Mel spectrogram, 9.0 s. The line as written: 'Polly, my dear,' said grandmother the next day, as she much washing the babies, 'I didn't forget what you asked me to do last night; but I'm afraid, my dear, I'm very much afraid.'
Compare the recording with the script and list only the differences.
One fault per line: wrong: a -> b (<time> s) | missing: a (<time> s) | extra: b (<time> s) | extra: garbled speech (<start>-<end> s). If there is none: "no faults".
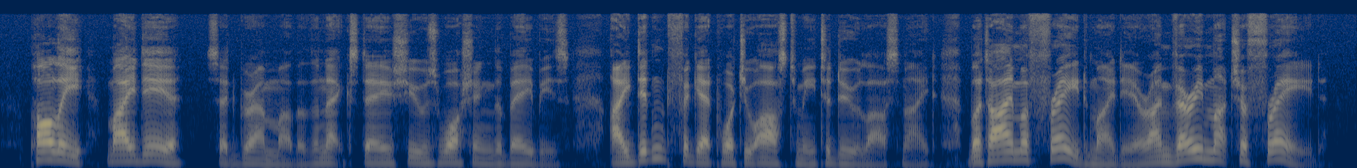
wrong: much -> was (2.8 s)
